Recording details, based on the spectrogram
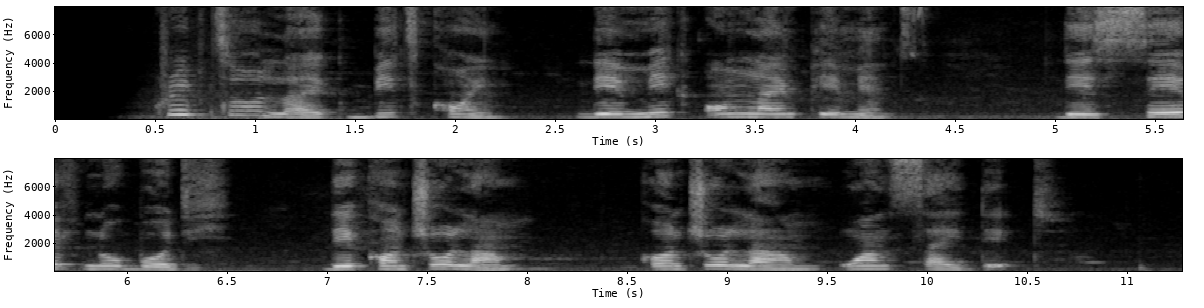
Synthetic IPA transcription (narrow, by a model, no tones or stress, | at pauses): kɹiptʰolaɪkbitkʰɔ̃ɪ̃n | demekɔ̰̃nlãɪ̃npʰemɛ̃nt | desevnobɔdi | dekʰɔ̃ntɹolãm | kʰɔ̃ntɹolãmwãnsaɪdɛd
